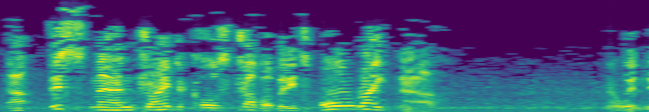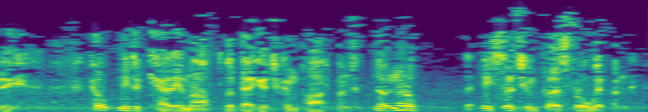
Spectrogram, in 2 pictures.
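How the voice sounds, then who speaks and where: A man playing a brisk, commanding airline co-pilot in a radio drama, on a muffled, noisy recording. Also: medium pitch, big pitch swings, close to an everyday voice. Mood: urgent. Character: brisk, cocky male airline co-pilot, ex-paratrooper. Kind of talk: vintage-style radio drama acting.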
